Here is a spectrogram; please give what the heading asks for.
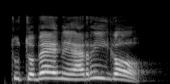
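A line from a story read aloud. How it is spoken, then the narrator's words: Wife shouting. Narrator (Italian): gridò la moglie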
